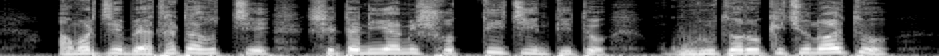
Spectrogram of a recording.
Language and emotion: Bengali, fearful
